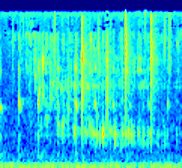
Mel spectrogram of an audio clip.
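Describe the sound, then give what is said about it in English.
Wine glugs and splashes as Radon pours it from a bottle for Lore, in a short run of uneven liquid bursts over a steady low rumble in the background. “Radon pours for Lore.”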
